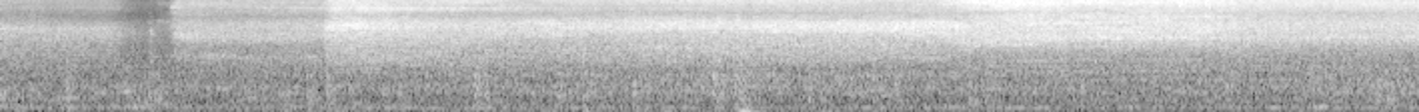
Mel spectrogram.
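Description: Moving Indian Railways passenger coaches making a steady rumble and hiss of wheels on rail. The hiss grows brighter about a second and a half in, and there is a single knock a little before halfway.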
